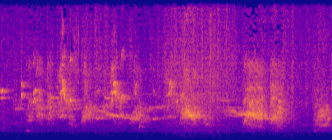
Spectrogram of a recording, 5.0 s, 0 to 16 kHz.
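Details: Ringed common starling with a leg injury, returned to Liepāja, Latvia, in spring 2023, gives varied chirping, warbling phrases with slurred notes that rise and fall, the loudest near the end.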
